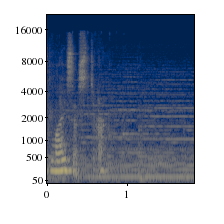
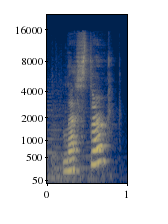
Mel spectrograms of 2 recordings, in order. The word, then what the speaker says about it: Leicester: Powers now exist in relative Harmony it was licester well it's Lester that's intriguing interesting way to pronounce it this will be your first time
